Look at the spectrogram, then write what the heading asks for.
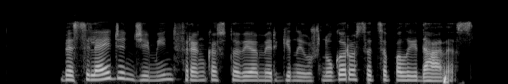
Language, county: Lithuanian, Panevėžys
